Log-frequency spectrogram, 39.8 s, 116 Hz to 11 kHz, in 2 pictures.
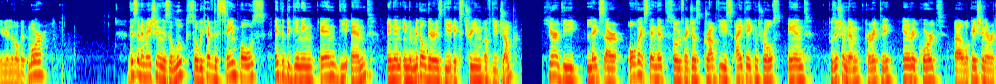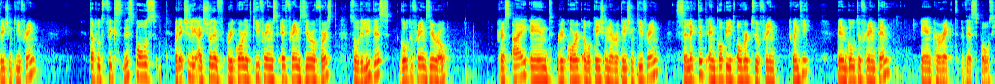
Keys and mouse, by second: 0.6 click, 1.0 i, 1.2 space, 4.4 click, 6.0 click, 7.0-9.2 drag, 10.5 click, 10.7 click, 15.4 click, 15.6-18.1 typing, 21.2-22.4 drag, 22.9 drag, 26.2-26.5 drag, 26.7 Delete, 27.4-28.0 drag, 29.2 shift+middle click, 33.2 click, 33.9 shift+d, 36.3-37.6 drag, 37.9 shift+middle click, 38.3-39.8 typing, 39.1 click.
